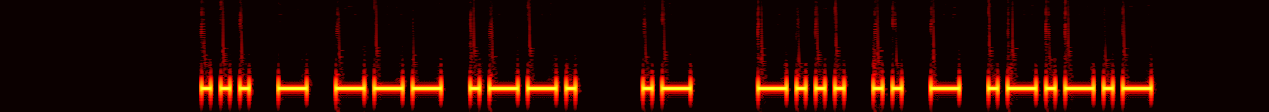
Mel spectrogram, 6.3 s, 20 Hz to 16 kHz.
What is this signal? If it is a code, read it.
Morse code, heard as a keyed tone, about 25 wpm, 700 Hz. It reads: STOP A BIT.
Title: Sentences from Top 1000 Words - Review Part 1 - 25wpm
